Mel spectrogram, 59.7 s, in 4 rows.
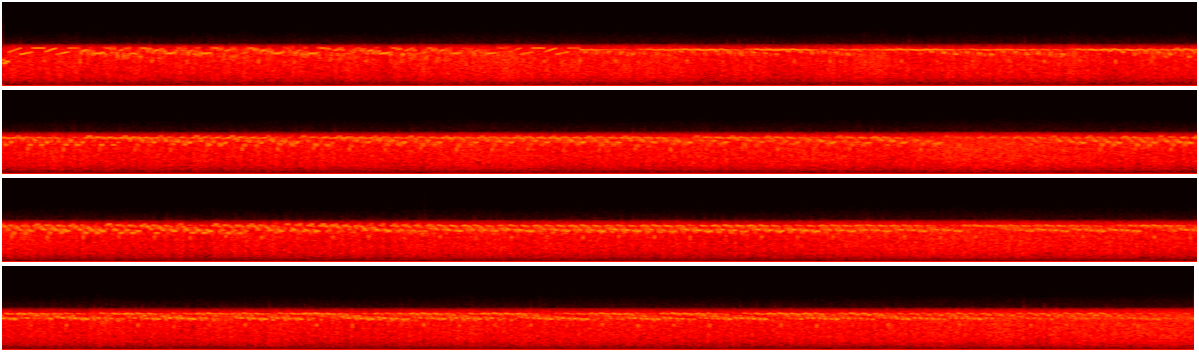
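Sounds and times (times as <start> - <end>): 
Martin 1 slow-scan television signal: 0.0 - 59.7.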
